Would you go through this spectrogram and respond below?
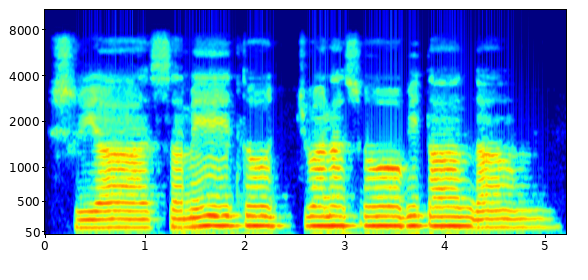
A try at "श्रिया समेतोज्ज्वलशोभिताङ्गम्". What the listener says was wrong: शोभिताङ्गम् no long vowel विष्णुं सदाहं शरणं प्रपद्ये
